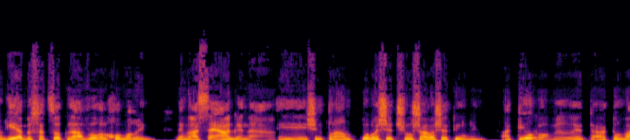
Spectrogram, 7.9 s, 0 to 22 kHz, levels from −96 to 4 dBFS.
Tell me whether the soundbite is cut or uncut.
cut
